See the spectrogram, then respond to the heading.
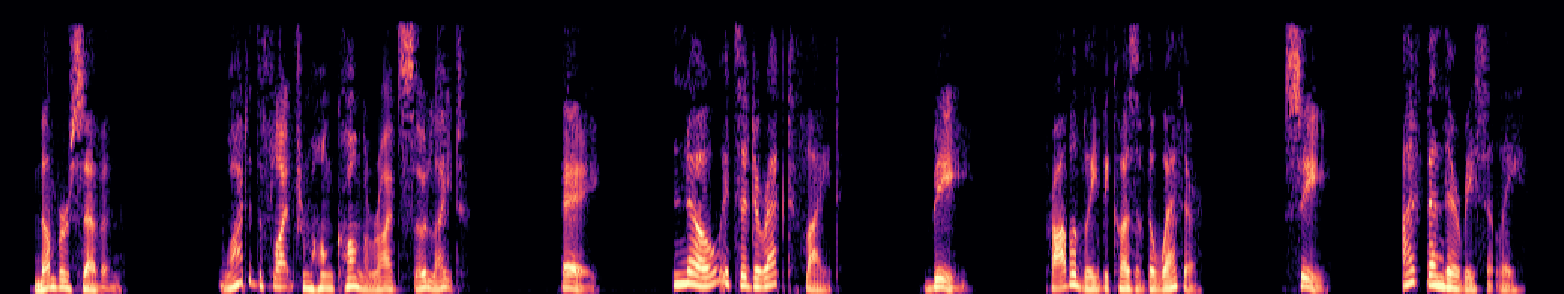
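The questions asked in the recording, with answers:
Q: Why did the flight from Hong Kong arrive so late?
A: B: Probably because of the weather.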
